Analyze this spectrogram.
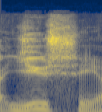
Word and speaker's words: Jussi: Um Jesse, thank you. Uh Jussi, I've said your name wrong throughout the course of that conversation for which I apologize.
